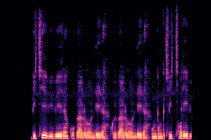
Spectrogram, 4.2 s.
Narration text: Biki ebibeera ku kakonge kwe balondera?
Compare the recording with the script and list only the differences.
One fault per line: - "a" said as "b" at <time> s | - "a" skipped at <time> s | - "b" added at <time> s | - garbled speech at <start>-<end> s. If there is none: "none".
- "kakonge" said as "balondera" at 1.5 s
- garbled speech at 3.0-3.8 s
